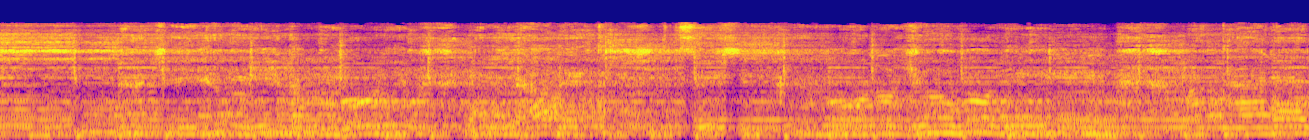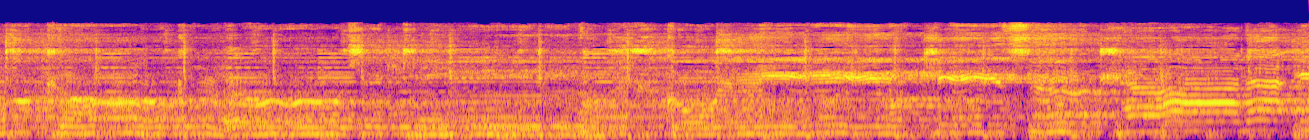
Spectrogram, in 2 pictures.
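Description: A man singing a pop ballad through a handheld microphone over amplified backing music with keyboard.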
